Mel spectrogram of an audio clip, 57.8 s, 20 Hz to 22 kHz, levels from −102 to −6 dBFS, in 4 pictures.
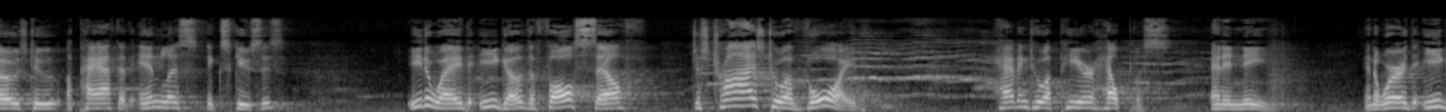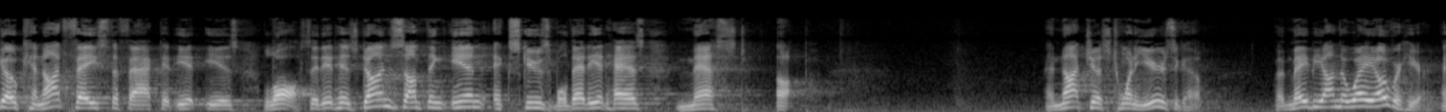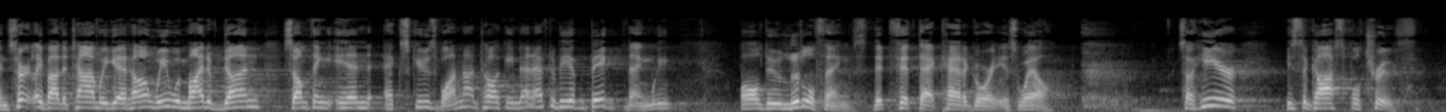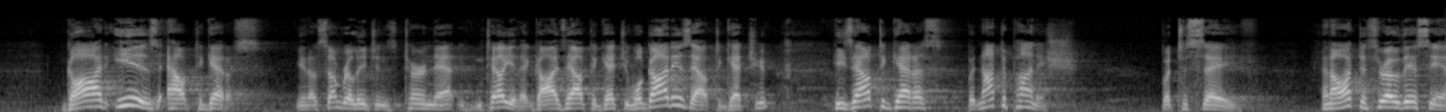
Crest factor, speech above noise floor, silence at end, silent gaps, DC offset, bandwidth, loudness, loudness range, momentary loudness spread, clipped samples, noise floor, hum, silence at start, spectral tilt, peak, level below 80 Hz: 18 dB; 36 dB; 0 s; none; under 0.1%; 11.5 kHz; -34 LUFS; 5 LU; 15 LU; under 0.1%; -70 dBFS; none; 0 s; -5 dB/octave; -16 dBFS; -70 dBFS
